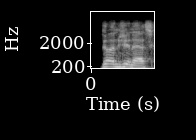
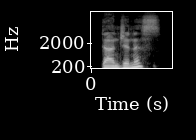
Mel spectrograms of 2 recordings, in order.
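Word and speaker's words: Dungeness: wrong the whole time you said you say dungeoness I say dungeon S I think both are acceptable okay well because I'm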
